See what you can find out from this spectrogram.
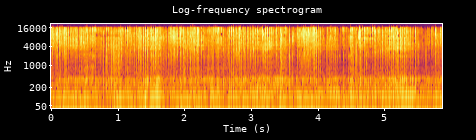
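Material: Metal mesh.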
